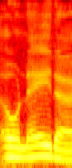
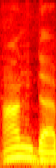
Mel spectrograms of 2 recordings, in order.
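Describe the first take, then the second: First: The name is said longer, like Oneida. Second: The name is said short, like Unda. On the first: This is the speaker's own preferred way. "I like to say Oneida" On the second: This is how other people say it. "people say it's Unda"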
